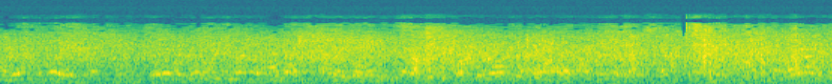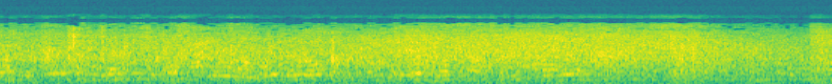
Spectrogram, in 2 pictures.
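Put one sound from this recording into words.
Skates scrape and carve across ice in a large echoing rink.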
